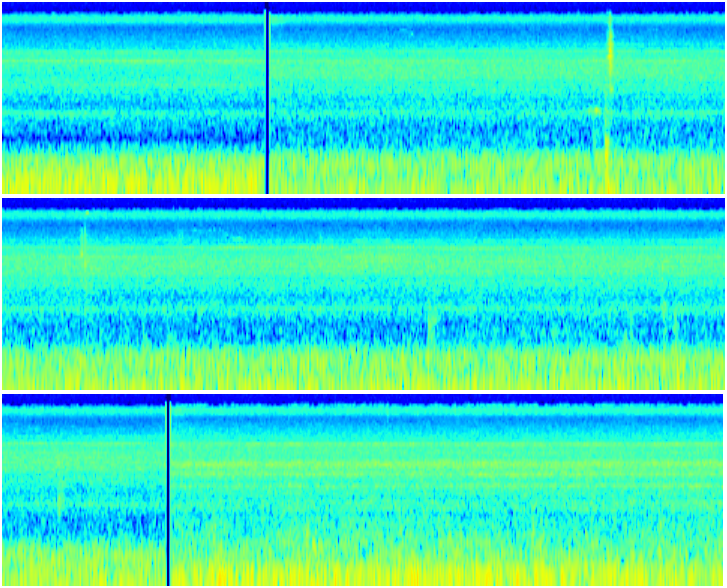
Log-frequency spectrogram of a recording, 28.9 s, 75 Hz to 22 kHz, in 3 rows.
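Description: Steady low rumble inside the cabin of the Sunrise Seto, a 285 series electric sleeper train, as it runs, with a few faint clicks. The rumble breaks off briefly twice and is a little louder in the last part.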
